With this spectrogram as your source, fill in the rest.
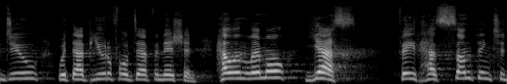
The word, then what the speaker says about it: Lemmel: The author of the song that we just sang, Helen, how do you pronounce her name? Helen Lemmel.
